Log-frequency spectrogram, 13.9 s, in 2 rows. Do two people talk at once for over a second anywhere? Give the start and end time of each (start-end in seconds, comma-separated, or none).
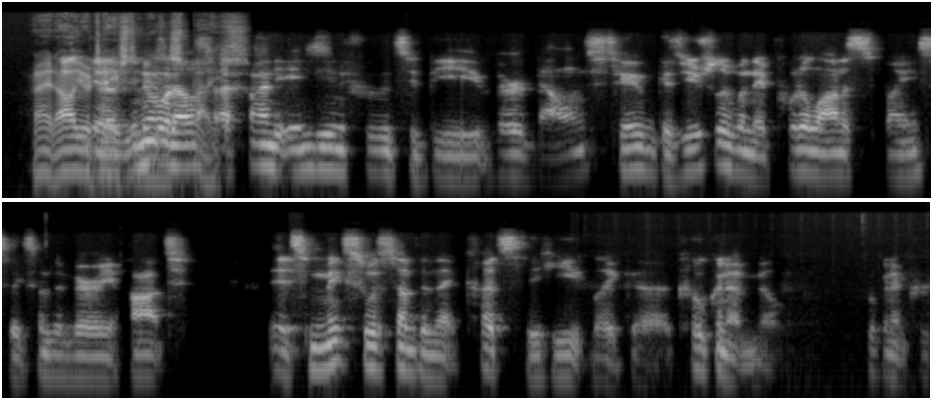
0.6-1.9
